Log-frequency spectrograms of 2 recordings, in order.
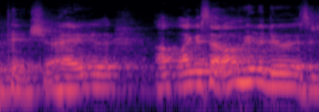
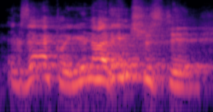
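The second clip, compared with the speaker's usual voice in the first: laughing; 8 semitones higher, 10 dB louder than usual. Retold or imitated. Rep teasing, laughing mid-line.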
